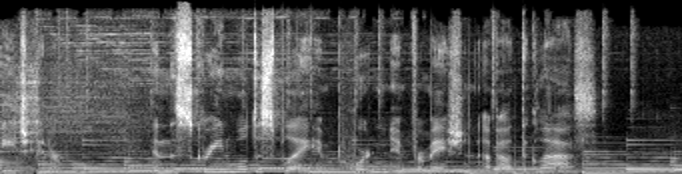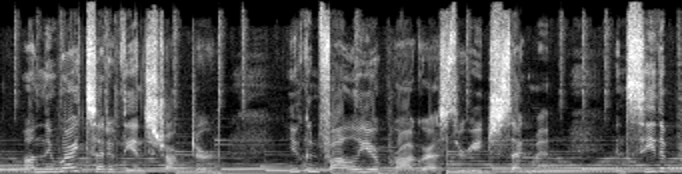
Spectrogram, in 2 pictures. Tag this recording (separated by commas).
Music, Speech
